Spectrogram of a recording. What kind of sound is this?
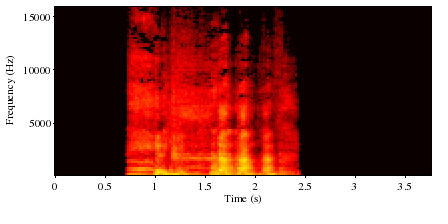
risas de varias personas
